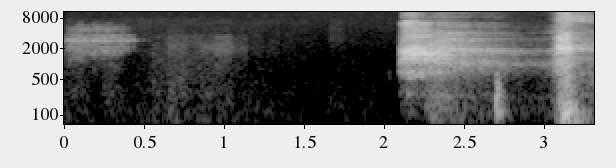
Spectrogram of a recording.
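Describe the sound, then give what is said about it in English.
A deep breath: a faint airy breath, then a loud, long rush of breathing with a sharp, sniff-like burst near the end, heard alone. “take a deep breath”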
